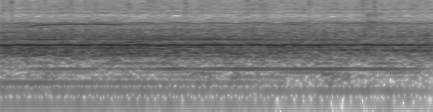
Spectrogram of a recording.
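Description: A male singer holding one very high note with vibrato over sustained backing chords.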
